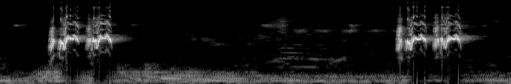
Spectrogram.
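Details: Young wild Sooty-headed Bulbul from the forest, singing its natural song without imitated phrases: two short, bright, bubbling phrases of fluty rising-and-falling notes about three seconds apart, over a faint low background hum.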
